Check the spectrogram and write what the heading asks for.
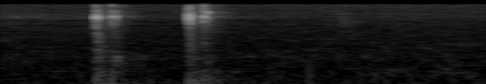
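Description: Two keystrokes on a computer keyboard, about half a second apart, as a code is typed in.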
